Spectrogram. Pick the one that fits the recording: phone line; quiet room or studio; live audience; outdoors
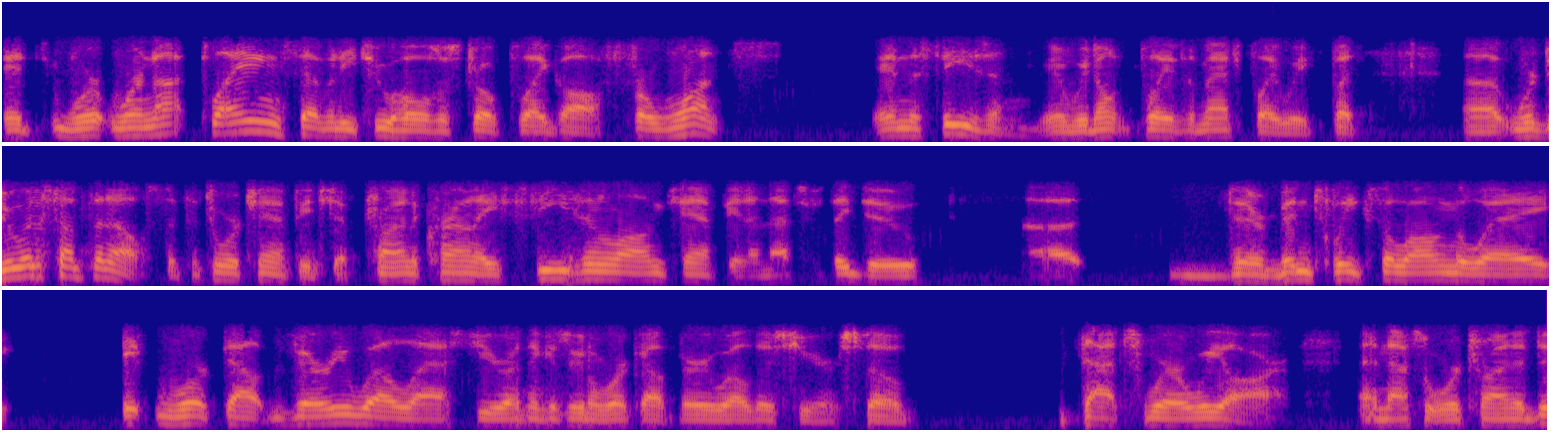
phone line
